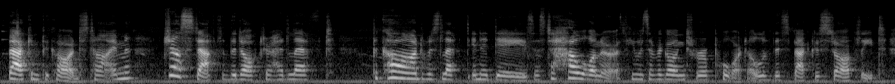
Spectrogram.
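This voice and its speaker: A woman's voice: a little high, normal speed, sharp tone. A woman reading a first-person story aloud in a theatrical, emphatic manner. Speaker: reader of fan fiction. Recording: noisy amateur recording with hum.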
